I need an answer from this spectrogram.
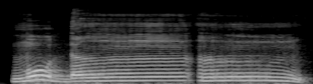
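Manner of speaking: "Mudan-" sustained on its nasal sound; drawn-out nasal vowel. Shown as a demonstration. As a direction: hold the "an" of "Mudan-" as a long hum. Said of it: "Eu tô vendo um".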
